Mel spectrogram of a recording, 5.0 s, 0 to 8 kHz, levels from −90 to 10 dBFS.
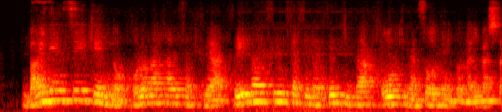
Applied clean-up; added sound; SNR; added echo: neural separator model SepFormer DNS4.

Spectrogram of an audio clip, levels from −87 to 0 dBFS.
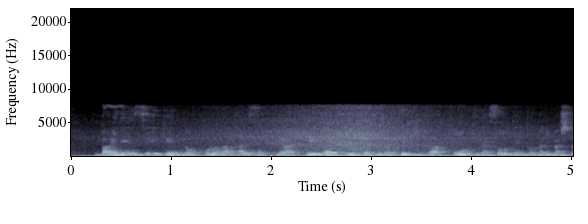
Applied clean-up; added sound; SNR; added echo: none; Motorcycle; 8 dB; reverberation time 1.2 s.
